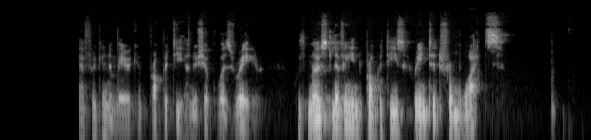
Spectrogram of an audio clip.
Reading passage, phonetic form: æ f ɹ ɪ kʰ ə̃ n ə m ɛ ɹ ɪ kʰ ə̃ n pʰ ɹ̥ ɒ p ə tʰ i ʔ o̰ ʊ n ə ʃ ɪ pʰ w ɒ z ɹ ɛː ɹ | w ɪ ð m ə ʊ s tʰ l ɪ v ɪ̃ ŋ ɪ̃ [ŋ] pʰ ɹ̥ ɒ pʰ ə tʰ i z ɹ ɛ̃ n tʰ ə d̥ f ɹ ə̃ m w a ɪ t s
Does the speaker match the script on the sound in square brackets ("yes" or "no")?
no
